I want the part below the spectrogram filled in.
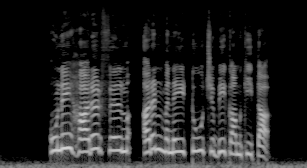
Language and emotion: Dogri, neutral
